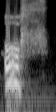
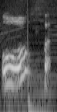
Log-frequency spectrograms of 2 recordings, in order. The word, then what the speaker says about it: OAFF: So, well, guys, if you're wondering who is oof, isn't that how you say it, Kabir? So it's Oaf. That's my name, Oaf. It comes from the English word Oaf, which means silly, awkward person, and I related to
